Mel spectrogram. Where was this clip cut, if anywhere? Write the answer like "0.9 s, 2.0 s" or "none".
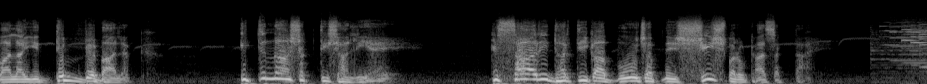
none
